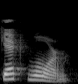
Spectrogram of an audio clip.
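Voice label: "get warm", English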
